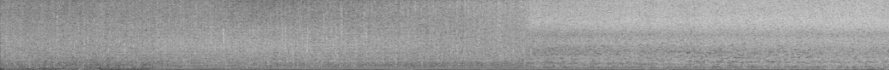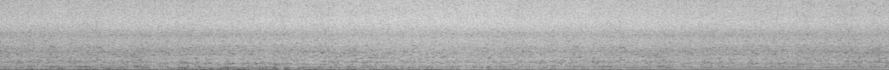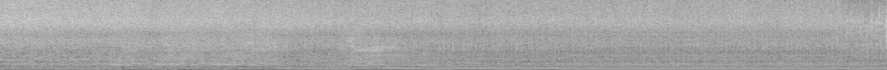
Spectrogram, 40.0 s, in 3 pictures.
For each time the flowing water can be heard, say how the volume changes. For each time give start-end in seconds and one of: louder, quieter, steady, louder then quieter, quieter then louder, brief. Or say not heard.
0.0-39.9 louder then quieter.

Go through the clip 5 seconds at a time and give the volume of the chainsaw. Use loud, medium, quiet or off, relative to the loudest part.
quiet, quiet, quiet, medium, medium, loud, loud, loud.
